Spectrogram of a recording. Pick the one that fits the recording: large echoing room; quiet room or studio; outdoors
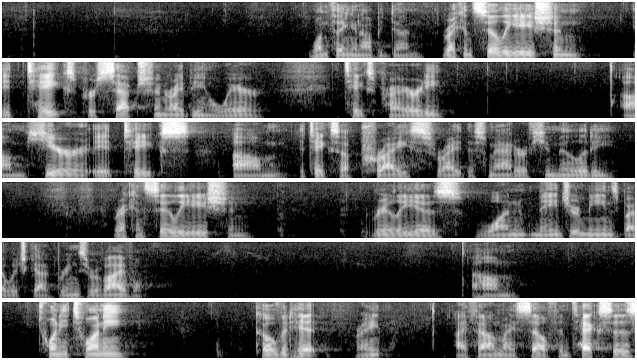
large echoing room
